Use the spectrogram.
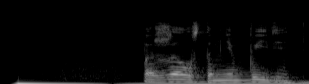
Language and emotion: Russian, angry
